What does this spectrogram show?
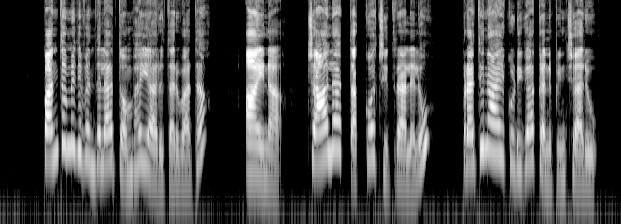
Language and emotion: Telugu, neutral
